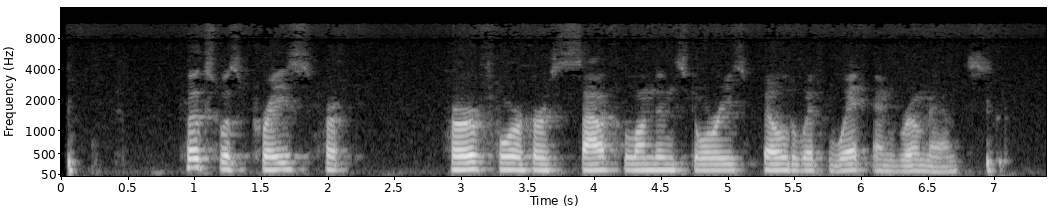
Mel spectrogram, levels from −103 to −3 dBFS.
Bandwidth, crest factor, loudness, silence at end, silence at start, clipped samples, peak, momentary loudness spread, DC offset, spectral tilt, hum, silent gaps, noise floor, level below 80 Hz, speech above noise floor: 10.5 kHz; 16 dB; -24 LUFS; 0.35 s; 0.05 s; under 0.1%; -8 dBFS; 11 LU; under 0.1%; -10 dB/octave; none; none; -66 dBFS; -56 dBFS; 43 dB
